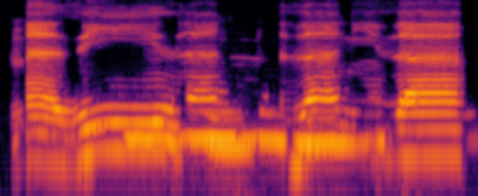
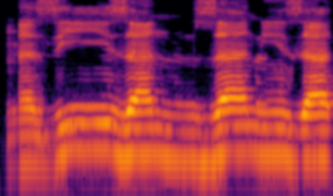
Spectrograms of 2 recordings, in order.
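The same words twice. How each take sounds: First: The consonant is a soft voiced th sound. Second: The consonant is a buzzing z sound. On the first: The speaker calls it right. "Tapi yang benar adalah mazi" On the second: The speaker calls it wrong. "Tidak, itu pembacaan yang masih keliru"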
